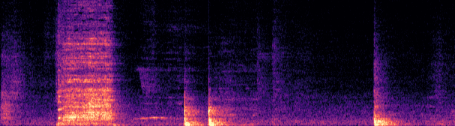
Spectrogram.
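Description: Decor pieces being handled and set down on a wooden shelf: a short burst of rustling about a second in, then two quick knocks close together and a third knock near the end.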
